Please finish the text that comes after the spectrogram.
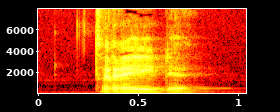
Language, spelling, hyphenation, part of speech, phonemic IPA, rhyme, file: Dutch, trede, tre‧de, noun / verb, /ˈtreː.də/, -eːdə, Nl-trede.ogg
- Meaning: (noun) alternative form of tree; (verb) singular present subjunctive of treden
